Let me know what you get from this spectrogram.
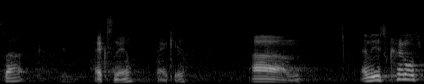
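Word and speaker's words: XNU: Anyone know how to pronounce that? XNew, thank you.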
